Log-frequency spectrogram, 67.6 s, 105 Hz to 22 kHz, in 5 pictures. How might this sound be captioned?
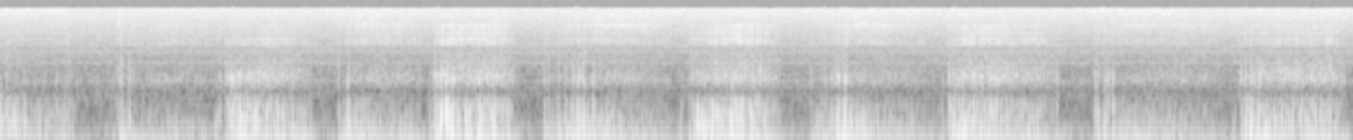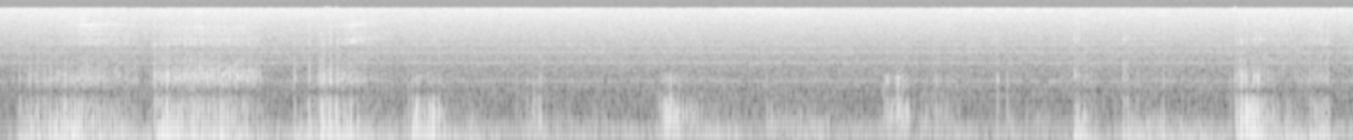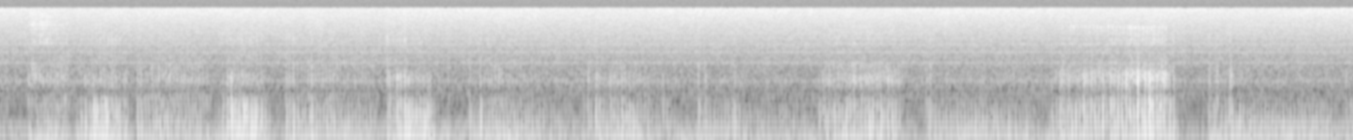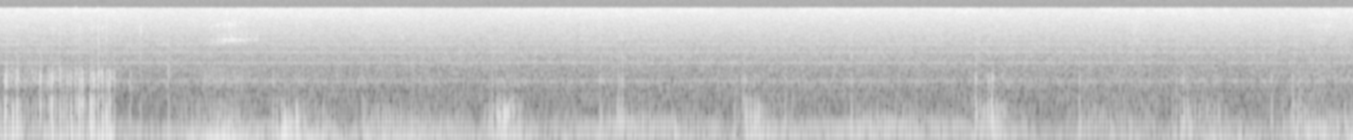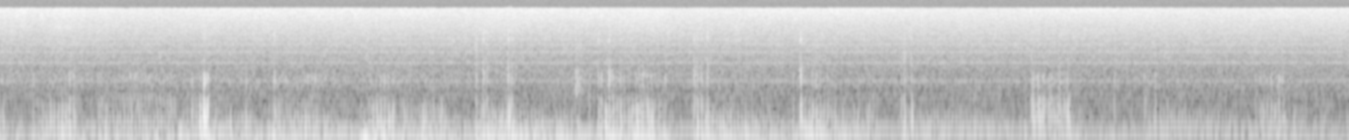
purring
Sound Quality: 3 Volume: 4
Recorded at 21/03/2020 16:10:58
animal, animals, cat, cats, domestic, pet, pets, purr, purring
